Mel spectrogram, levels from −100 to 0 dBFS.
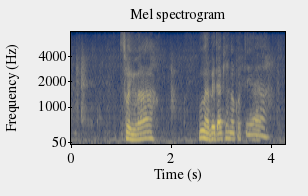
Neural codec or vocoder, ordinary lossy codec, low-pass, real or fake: codec, 16 kHz, 2 kbps, FreqCodec, smaller model; none; none; fake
